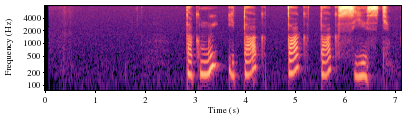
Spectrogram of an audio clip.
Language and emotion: Russian, neutral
